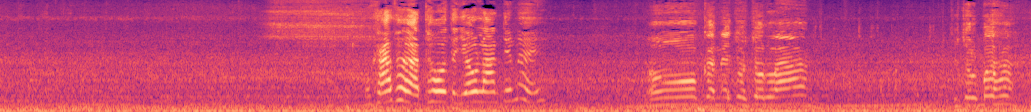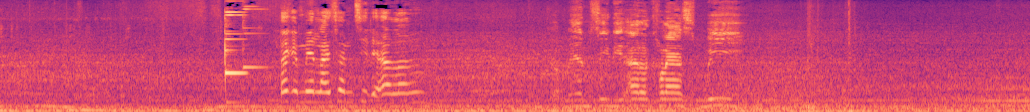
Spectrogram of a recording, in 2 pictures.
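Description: A car engine rumbles low and steady, heard from inside the car.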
